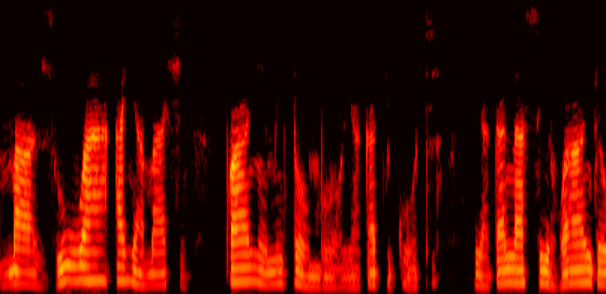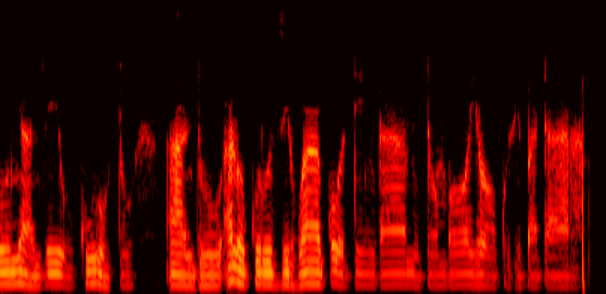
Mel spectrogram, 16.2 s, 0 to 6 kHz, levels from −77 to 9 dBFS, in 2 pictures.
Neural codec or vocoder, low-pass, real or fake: none; 5.4 kHz; real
